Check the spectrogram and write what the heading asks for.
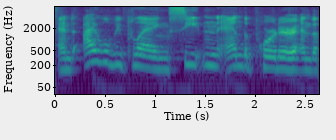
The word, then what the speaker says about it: Seyton: wrong when they go for that long a pronunciation but then the great vowel shift happened and this became seaton and since Shakespeare lived in the middle of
